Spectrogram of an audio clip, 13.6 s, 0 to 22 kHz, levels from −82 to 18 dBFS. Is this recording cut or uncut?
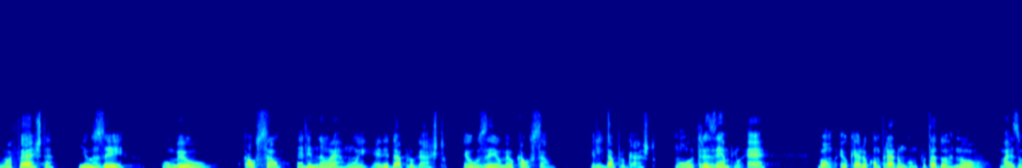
uncut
